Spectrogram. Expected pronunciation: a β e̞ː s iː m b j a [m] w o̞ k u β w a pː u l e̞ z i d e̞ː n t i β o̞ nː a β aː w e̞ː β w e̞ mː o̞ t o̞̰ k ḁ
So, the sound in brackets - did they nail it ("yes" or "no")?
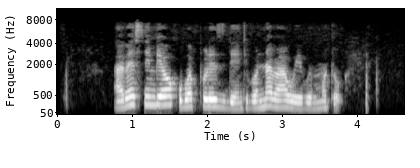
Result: no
